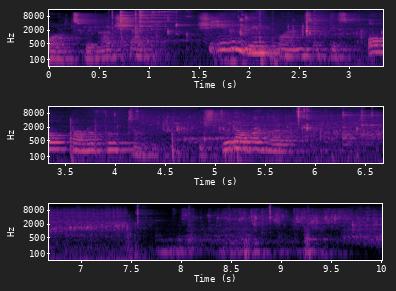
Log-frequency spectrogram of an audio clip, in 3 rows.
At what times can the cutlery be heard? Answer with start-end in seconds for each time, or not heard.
0.7-1.2, 6.2-6.7.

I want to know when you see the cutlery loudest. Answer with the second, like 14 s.
1 s.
